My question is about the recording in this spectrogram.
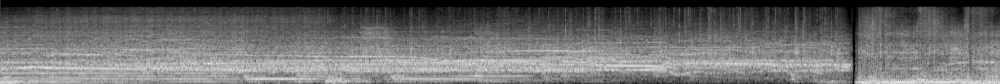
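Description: Live rock band played loud through a venue PA, recorded on a phone, with a crowd whooping and cheering. The bass drops away about two-thirds of the way in, the sound cuts out sharply for an instant, then the full band comes back heavy.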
